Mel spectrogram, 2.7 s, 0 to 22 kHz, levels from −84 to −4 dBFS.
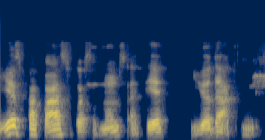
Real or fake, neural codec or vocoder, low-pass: real; none; 7.2 kHz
